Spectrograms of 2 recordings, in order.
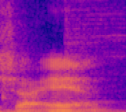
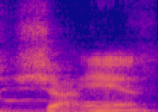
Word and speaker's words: Shayan: His name is Cheyenne. Oh, interesting. It's Shayan, and so I'm like, okay, well, it's spelled a little differently, but yeah, his name is Cheyenne.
